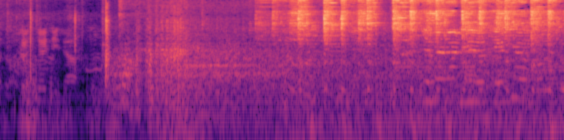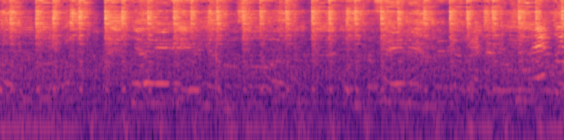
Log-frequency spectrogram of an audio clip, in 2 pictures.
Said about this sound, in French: Grosse ambiance dans le bus retour de la course. Musique locale, Cap Vert. Grosse ambiance.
